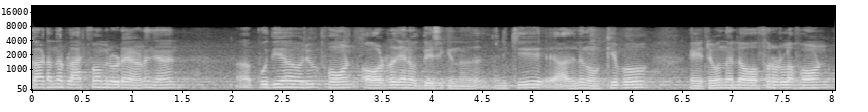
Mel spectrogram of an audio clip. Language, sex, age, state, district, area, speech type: Malayalam, male, 18-30, Kerala, Thiruvananthapuram, rural, spontaneous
